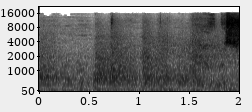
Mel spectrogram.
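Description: London Underground train running, a steady low rumble with rail and carriage noise heard from inside the car.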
